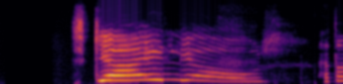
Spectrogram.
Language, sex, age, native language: Icelandic, male, 10, Icelandic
